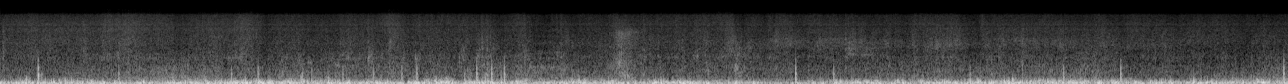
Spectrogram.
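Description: Wind buffeting the camera microphone during a fast ski descent: a loud, steady low rumble. Skis scraping over the snow add a hiss and scattered clicks.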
